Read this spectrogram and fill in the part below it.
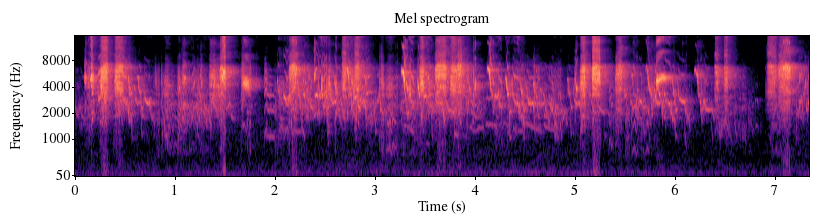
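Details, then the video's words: Morning chatter from a group of budgies: continuous high twittering, chirps and scratchy warbles from several birds at once, brief louder clicks, a low steady hum underneath. "budgie birds morning sounds"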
